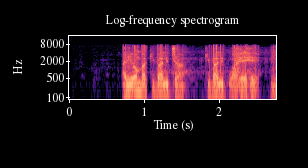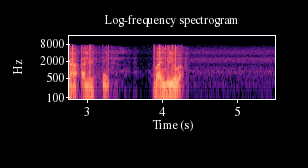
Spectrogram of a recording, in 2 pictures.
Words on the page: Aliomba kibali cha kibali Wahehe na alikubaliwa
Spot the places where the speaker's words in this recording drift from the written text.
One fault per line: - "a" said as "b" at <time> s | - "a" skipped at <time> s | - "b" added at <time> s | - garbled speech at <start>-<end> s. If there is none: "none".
none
